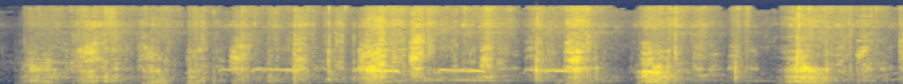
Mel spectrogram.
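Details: German Shepherd trained for aggression: harsh, broken barks and growl bursts come roughly every one to two seconds, some with a brief tonal whine, against a noisy background.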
